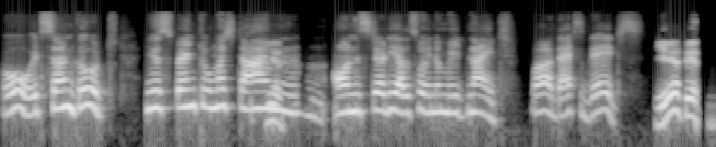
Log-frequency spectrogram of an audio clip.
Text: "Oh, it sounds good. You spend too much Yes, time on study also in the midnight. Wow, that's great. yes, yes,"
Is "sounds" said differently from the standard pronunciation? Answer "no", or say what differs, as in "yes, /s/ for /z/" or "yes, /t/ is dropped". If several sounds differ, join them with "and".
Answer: yes, /z/ is dropped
